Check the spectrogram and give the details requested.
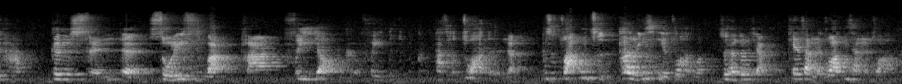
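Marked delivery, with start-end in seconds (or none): none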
